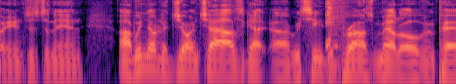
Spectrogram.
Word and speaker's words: Jordan Chiles: withdraw the bronze medal that was awarded to Jordan Chiles. I think I said it somewhat right. Yeah. Well, you said her name wrong. It's Jordan Chiles.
